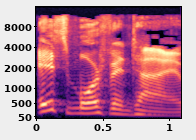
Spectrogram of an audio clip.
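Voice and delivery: put-on passive-aggressive delivery. Recapping a favorite episode moment, mock passive-aggressive delivery. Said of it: "Super passive aggressive morphin".

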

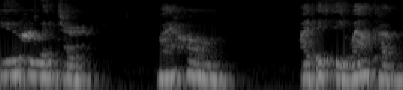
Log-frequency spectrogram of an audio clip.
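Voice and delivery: ethereal, disembodied voice seeming to come from everywhere. An unseen voice from nowhere and everywhere greets those entering its home, ethereal. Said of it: "You hear an ethereal voice from nowhere and everywhere".

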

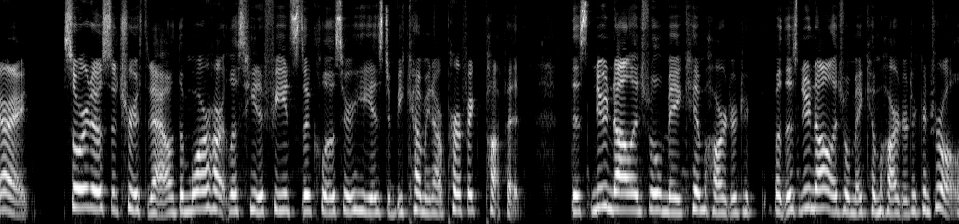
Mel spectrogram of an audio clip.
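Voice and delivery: ordinary talk

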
